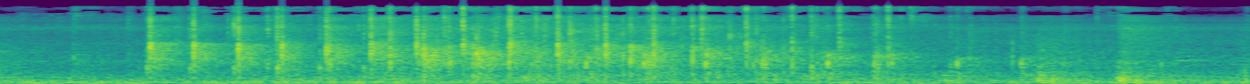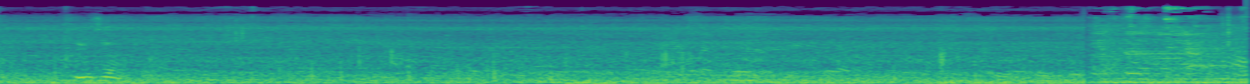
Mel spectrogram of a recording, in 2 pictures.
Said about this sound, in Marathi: एकदा जोरदार टाळ्या होऊ दे.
